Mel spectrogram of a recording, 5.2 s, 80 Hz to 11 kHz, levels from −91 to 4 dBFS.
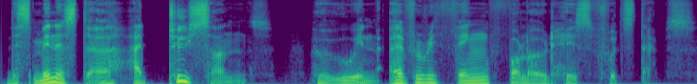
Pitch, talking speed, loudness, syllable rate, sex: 90 Hz, 140 wpm, -20 LUFS, 4.1 syllables/s, male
